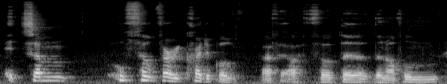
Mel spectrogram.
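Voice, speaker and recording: A man's voice: medium pitch, expressive, normal speed, dark tone, slightly rough. A man working as an interviewer, speaking in a conversational, slightly hesitant and thoughtful way.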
